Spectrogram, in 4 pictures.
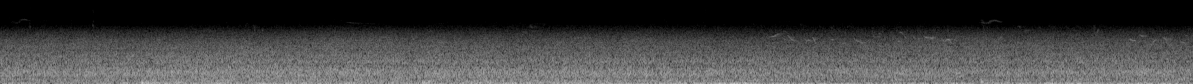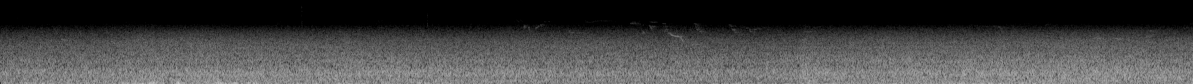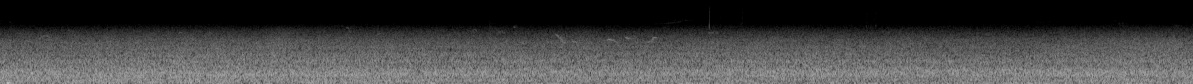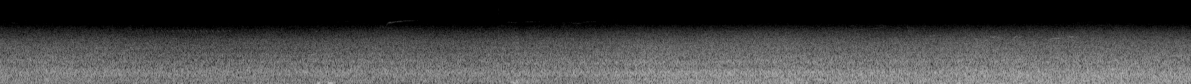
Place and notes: east from Porto da Cruz - ocean
intense swoosh of ocean waves several dozen meters down the cliff.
